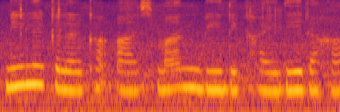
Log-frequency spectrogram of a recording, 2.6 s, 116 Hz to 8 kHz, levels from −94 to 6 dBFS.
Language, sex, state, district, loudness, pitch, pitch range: Hindi, male, Madhya Pradesh, Bhopal, -16 LUFS, 275 Hz, 265-290 Hz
